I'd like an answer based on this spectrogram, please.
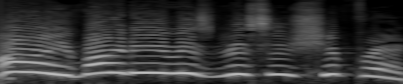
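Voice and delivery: very high, loud, pushed-up woman's voice. With the usual co-host away, a host opens with a Mrs. Shipwreck impression. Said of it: "that sounds just like her".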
